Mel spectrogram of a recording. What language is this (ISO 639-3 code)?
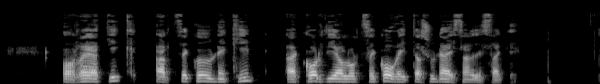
eus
